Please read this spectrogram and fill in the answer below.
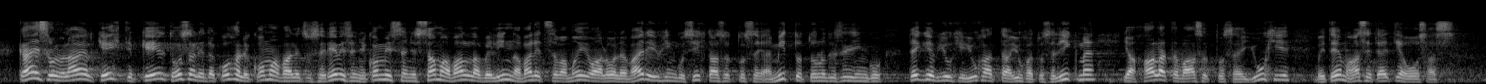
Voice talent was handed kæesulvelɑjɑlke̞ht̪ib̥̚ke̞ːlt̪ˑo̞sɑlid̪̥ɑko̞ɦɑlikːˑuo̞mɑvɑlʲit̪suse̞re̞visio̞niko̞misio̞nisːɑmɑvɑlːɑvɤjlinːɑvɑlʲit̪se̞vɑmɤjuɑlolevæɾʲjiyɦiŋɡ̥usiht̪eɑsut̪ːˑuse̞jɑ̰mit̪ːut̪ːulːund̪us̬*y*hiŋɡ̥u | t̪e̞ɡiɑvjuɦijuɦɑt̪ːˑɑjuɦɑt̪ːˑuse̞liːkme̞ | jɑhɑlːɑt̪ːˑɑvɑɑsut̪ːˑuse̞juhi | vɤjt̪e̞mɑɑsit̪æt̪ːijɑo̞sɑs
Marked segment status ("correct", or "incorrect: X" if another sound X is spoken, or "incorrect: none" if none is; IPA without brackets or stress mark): correct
